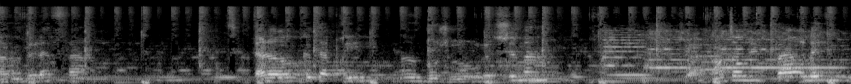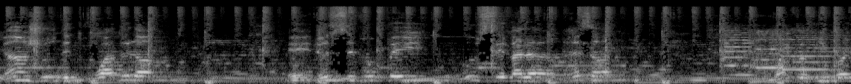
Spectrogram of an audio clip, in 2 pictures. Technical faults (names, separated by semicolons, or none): noise suppressor applied to music or sounds; sound cut by the noise suppressor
